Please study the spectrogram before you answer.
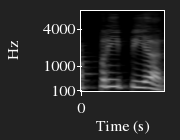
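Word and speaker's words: prepare: आगे बढ़ते हैं, PRE तो देखिए पढ़ेंगे PRE को पढ़ेंगे प्री, प्री पढ़ेंगे, प्रे नहीं पढ़िएगा, प्री, PARE पेयर, ठीक है, क्या हो जाएगा, प्रीपेयर, प्रीपेयर। आगे देखिएगा बिल्कुल ध्यान से,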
